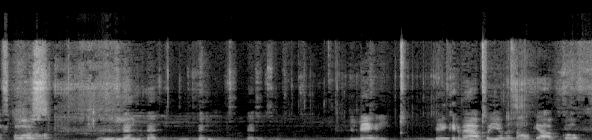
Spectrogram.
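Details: Male participant in a stammering support session deliberately stammers, including his feared words, as a therapy technique at the trainer's request; voluntary stuttering.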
